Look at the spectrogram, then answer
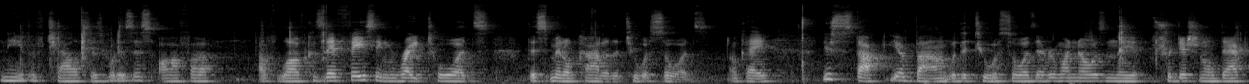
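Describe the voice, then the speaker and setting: The speech comes at a moderate pace, with noticeable background noise. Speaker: tarot reader. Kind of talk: tarot reading monologue. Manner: casual, animated.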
